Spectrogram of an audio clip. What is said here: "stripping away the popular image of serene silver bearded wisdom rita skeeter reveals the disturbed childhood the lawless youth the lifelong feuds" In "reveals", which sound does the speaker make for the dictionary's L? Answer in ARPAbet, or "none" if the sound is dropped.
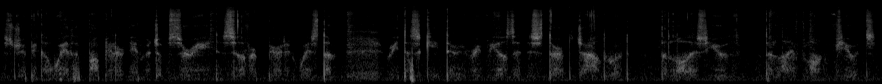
L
